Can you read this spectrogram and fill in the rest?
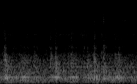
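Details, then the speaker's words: Nautilus U614/U616 exercise bike at level 4 after repair, loose pedal retorqued with plumber's tape: quiet, even whirring at steady pace with no thumps or clunks; normal pedaling. "Level 4. No thumping, no clanking, no clumping, no chumping."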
